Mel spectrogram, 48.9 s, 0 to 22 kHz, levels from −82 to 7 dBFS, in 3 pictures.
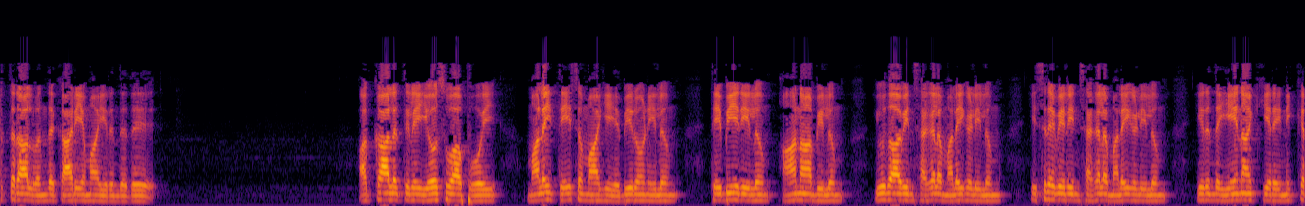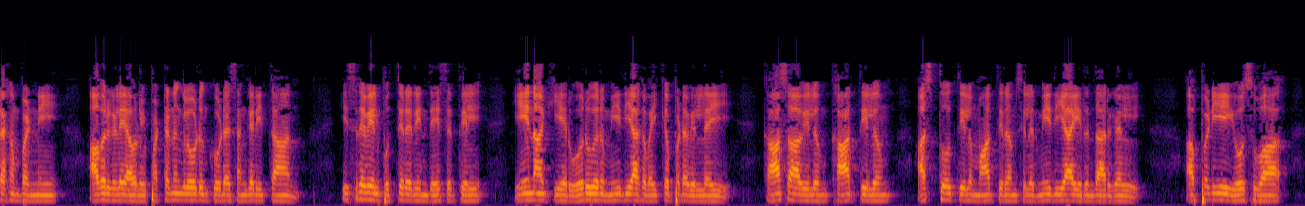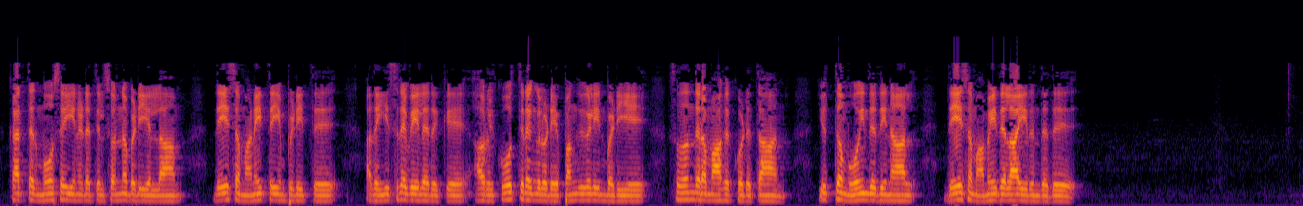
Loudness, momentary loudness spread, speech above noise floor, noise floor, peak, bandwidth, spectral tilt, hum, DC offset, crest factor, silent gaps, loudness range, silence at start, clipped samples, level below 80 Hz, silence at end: -17 LUFS; 8 LU; 47 dB; -64 dBFS; 0 dBFS; 6.6 kHz; -5.5 dB/octave; none; under 0.1%; 18 dB; none; 3 LU; 0 s; under 0.1%; -50 dBFS; 2.85 s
